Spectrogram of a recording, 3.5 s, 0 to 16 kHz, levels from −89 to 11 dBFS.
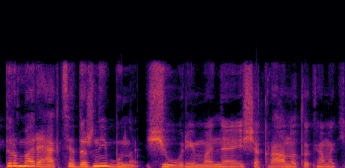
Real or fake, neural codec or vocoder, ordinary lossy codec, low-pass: real; none; AAC, 64 kbps; 9.9 kHz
